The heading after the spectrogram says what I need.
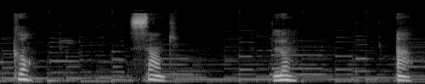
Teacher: vocales nasales, que se pronuncian no solo por la boca, sino también por la nariz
